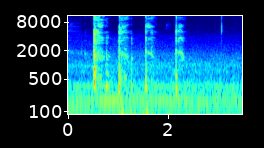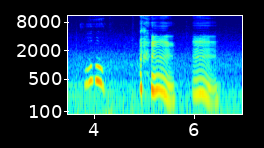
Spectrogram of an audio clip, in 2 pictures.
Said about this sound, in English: I always cough when I first hit it, y'all. Every time.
